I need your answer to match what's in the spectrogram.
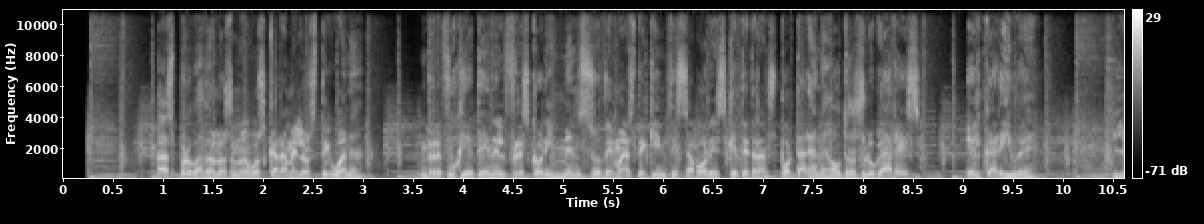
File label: EU Male Spanish Voice Commercial; Caramelos Tiguana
